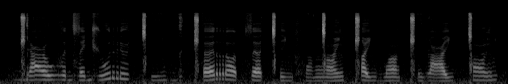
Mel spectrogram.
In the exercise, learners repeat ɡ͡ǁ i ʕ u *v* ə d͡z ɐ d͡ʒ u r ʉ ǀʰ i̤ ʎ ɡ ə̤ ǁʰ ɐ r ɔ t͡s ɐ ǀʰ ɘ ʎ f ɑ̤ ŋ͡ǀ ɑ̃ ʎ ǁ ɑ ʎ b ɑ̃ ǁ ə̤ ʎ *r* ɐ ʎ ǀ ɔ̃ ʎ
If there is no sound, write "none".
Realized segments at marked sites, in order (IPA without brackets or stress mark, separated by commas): v, ʕ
